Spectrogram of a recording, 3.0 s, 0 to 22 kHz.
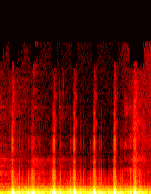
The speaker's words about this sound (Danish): Øhm, den næste lyd er øhm, lyden af min søn, der nu er 10 år gammel. Det var en lyd, der blev optaget, da han lå inde i sin mors mave.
